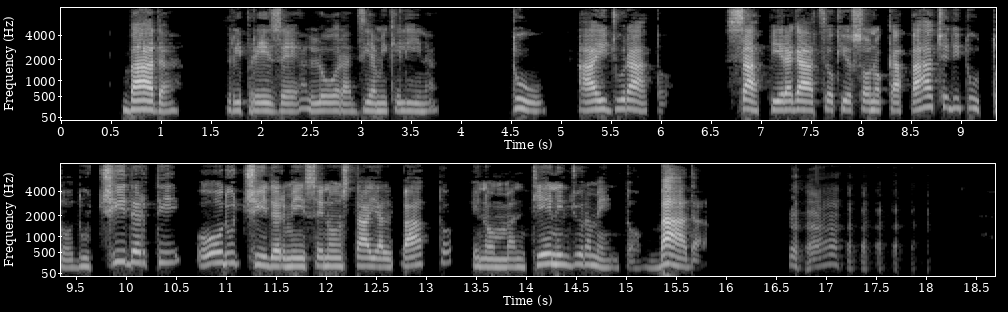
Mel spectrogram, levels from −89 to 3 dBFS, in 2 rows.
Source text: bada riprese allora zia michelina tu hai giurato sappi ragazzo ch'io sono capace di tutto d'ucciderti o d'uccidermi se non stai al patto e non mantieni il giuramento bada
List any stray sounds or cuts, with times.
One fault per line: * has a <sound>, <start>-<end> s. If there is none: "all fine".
* has a laugh, 16.6-18.0 s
